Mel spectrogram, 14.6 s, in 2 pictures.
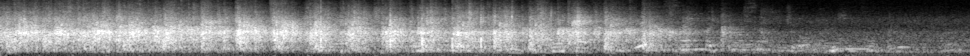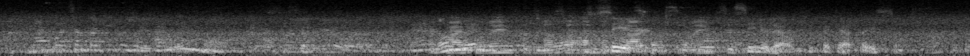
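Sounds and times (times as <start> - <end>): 
audience applause: 0.0 - 5.7.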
